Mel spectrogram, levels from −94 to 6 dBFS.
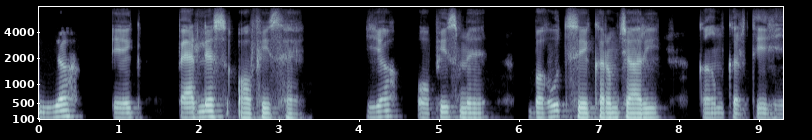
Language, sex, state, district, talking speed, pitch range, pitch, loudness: Hindi, male, Bihar, Jamui, 90 wpm, 125-140 Hz, 125 Hz, -19 LUFS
